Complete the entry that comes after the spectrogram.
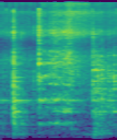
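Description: Okra (bhindi) frying in a pan, with constant close sizzling broken by three sharp scraping strokes of a stirring utensil.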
